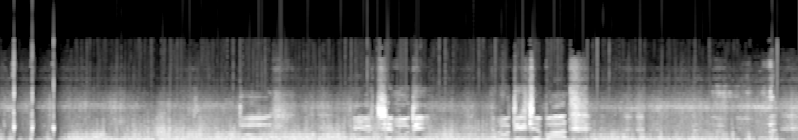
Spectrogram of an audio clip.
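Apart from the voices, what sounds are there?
strong wind by a river embankment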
